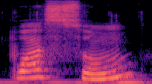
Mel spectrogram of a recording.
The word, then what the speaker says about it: poisson: E eu dei o exemplo nas aulas anteriores, do poisson, né, que é o peixe, e do poison, que é o veneno. Então, ficar bem ligado nessa pronúncia dos dois S e do um S, porque muda o som, muda o sentido da palavra, né?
